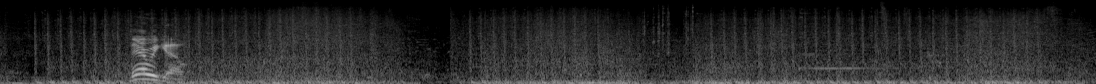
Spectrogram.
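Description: Rapid bursts of gunfire ring out in Goddess of Victory: Nikke, a sustained rattling barrage with a loud spike early on, while a player talks over the shooting.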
